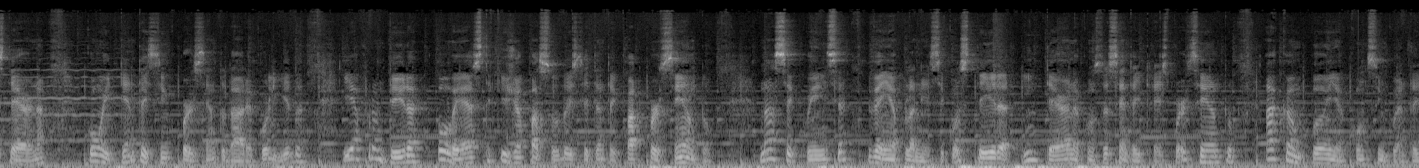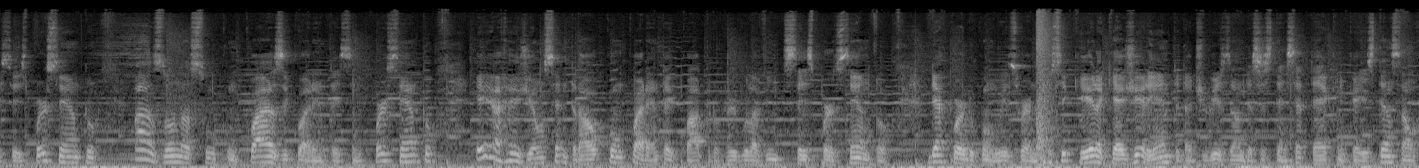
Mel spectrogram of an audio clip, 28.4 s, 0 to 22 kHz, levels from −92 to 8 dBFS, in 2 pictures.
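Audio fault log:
5.15 s, dropped samples: a single sharp click, seen as a thin vertical line across the spectrum. The likely cause is a handful of samples missing from the stream, so the waveform leaps straight from one value to a later one. The gap is only a fraction of a millisecond, far too brief to take out any sound, which separates it from a dropout, where a stretch of audio audibly goes silent or missing.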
